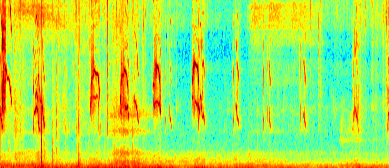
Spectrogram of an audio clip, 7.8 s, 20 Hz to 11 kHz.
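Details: Common starling babies in a hot attic nest, around 40 degrees Celsius, with the parent nearby: shrill high squeaks come in uneven groups for five seconds, then thin out to a few faint calls.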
